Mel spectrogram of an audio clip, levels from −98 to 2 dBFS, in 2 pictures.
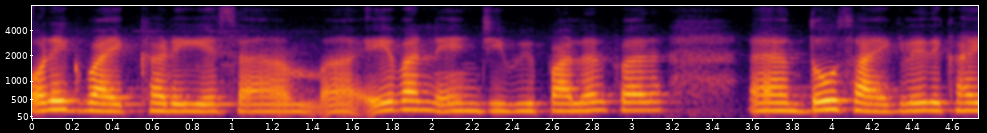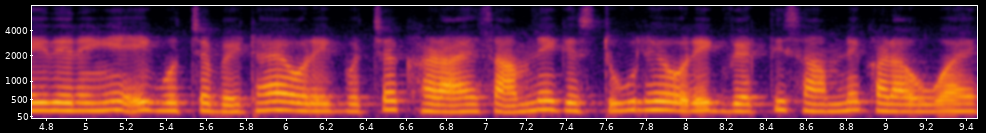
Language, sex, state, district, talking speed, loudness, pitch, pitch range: Hindi, female, Bihar, Vaishali, 245 wpm, -19 LUFS, 205 Hz, 190-220 Hz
